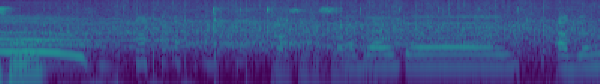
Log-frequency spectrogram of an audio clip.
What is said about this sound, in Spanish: Aplausos,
